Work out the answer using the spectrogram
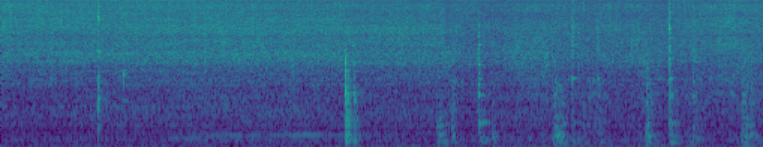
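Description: Chopped tomato and browned onions frying with a steady sizzle in hot oil in a kadhai while being stirred, with several sharp clicks of the stirring utensil against the pan.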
